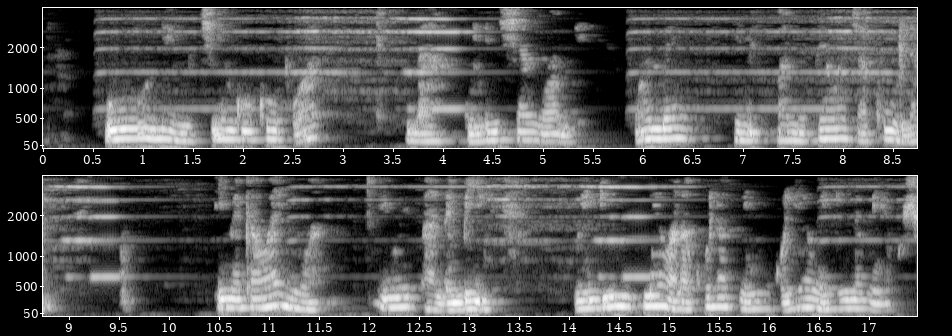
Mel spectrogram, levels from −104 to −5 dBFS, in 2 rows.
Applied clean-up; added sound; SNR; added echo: classical method WPE with log-MMSE.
